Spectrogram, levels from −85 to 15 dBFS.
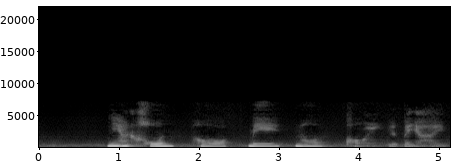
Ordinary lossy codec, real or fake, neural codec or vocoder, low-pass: none; fake; codec, 16 kHz, 0.5 kbps, FunCodec, trained on Chinese and English, 25 frames a second; 7.2 kHz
